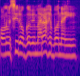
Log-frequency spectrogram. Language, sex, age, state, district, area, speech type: Odia, female, 60+, Odisha, Kendrapara, urban, spontaneous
